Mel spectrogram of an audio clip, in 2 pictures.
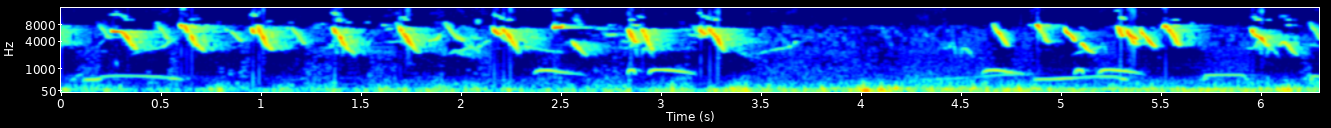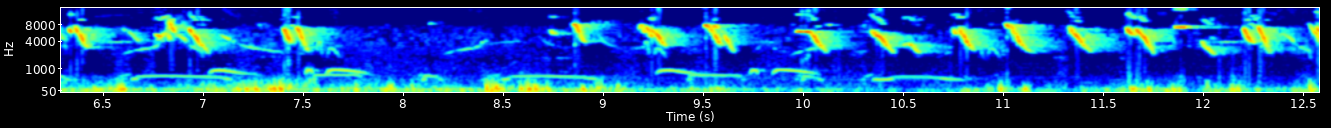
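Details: Extended saffron finch song for stimulating a cold canary: dense bursts of high, sharp chirps, a brief lull, then more rapid runs, with scattered low whistled notes from another bird throughout.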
